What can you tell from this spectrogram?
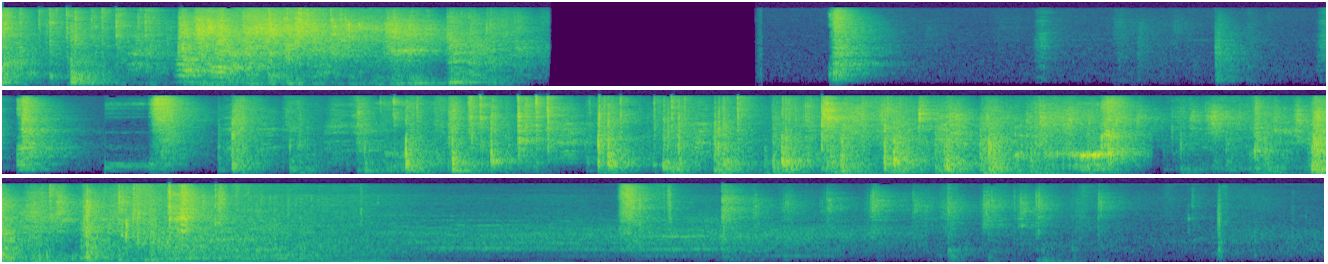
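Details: A three-year-old female small Shiba Inu in Fukuoka gives sharp, broken barks in uneven bursts at year's end, wary of people shouting outside.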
